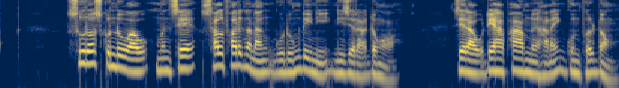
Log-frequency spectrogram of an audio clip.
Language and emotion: Bodo, neutral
